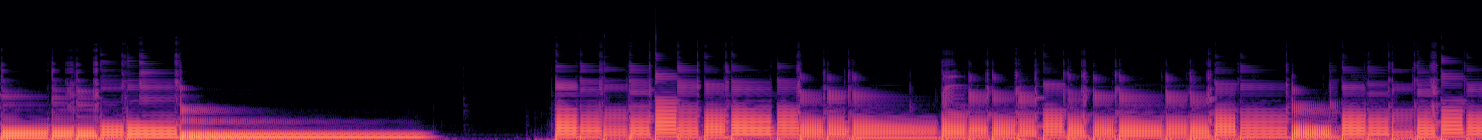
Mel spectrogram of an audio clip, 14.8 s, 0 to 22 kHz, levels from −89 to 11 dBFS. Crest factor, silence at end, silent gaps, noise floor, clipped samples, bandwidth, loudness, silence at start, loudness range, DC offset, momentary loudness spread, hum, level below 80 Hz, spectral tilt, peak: 16 dB; 0 s; none; -66 dBFS; under 0.1%; 3.3 kHz; -18 LUFS; 0 s; 6 LU; under 0.1%; 7 LU; none; -26 dBFS; -13.5 dB/octave; 0 dBFS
